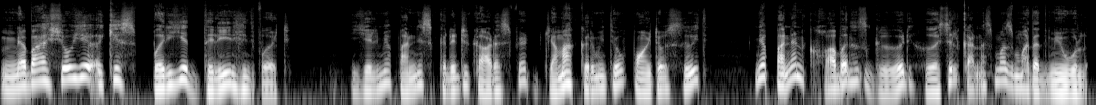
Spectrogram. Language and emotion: Kashmiri, happy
